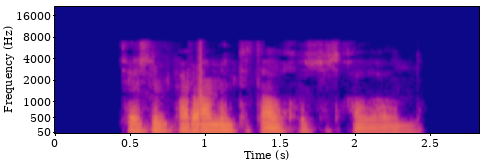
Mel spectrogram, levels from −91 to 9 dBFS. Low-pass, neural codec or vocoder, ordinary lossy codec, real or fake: 7.2 kHz; none; MP3, 32 kbps; real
